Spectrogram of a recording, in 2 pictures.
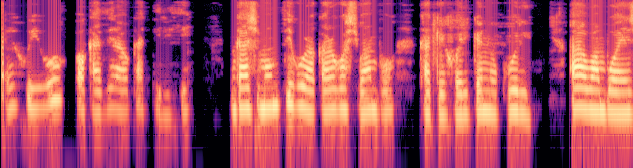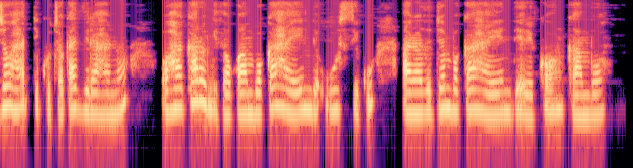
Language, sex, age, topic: Oshiwambo, female, 25-35, agriculture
